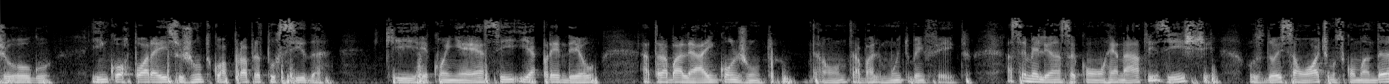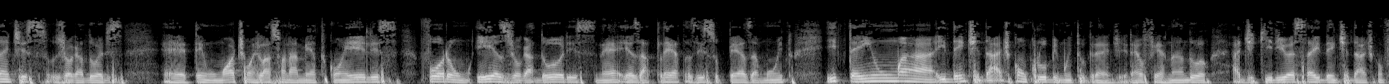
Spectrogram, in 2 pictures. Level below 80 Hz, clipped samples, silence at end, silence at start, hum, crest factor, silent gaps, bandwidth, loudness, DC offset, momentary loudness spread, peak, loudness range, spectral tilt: -32 dBFS; under 0.1%; 0 s; 0 s; none; 14 dB; none; 9.2 kHz; -16 LUFS; under 0.1%; 8 LU; -2 dBFS; 3 LU; -6.5 dB/octave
